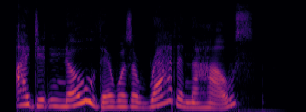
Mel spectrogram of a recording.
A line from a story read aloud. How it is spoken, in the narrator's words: exclaimed his mother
